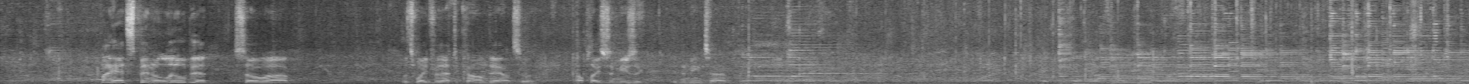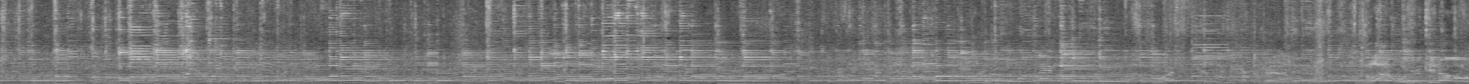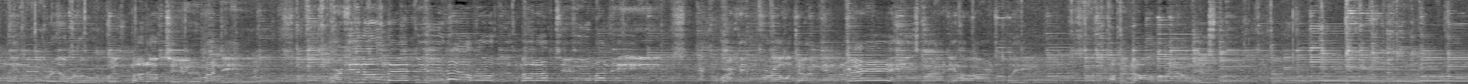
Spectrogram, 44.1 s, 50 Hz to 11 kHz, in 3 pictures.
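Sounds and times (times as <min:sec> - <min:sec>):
acoustic guitar: 0:00.0 - 0:44.0
person singing: 0:27.6 - 0:42.1.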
